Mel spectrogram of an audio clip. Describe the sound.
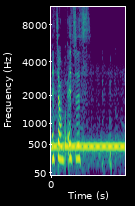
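A steady, unbroken telephone dial tone hums at a low-mid pitch as someone dials to call a woman at her home, with a short burst of speech over its first half and faint dialing sounds beneath.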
